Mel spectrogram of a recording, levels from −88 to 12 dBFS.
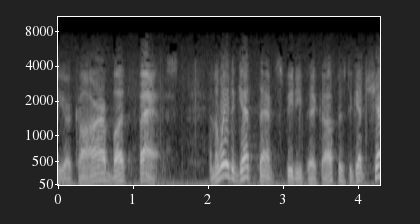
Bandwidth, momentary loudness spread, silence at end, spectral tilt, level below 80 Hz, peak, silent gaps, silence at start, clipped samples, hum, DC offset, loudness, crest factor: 7.8 kHz; 14 LU; 0 s; -6.5 dB/octave; -44 dBFS; -6 dBFS; none; 0 s; under 0.1%; none; under 0.1%; -23 LUFS; 16 dB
